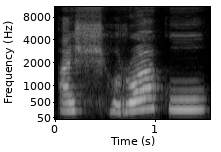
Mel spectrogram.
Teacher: را جو ہے یہاں پر ہیوی ہوگا درمیان میں کیونکہ را زبر کے ساتھ آ رہا ہے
